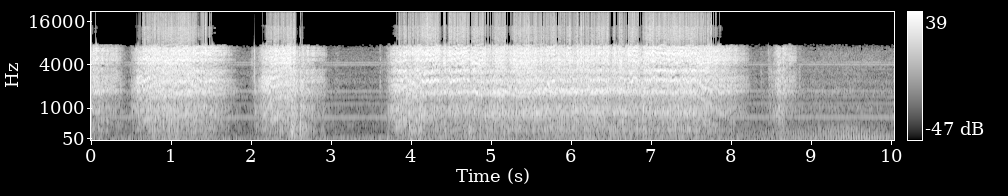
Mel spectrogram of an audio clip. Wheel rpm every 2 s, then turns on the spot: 80, 60, 200, 180, 0.
none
